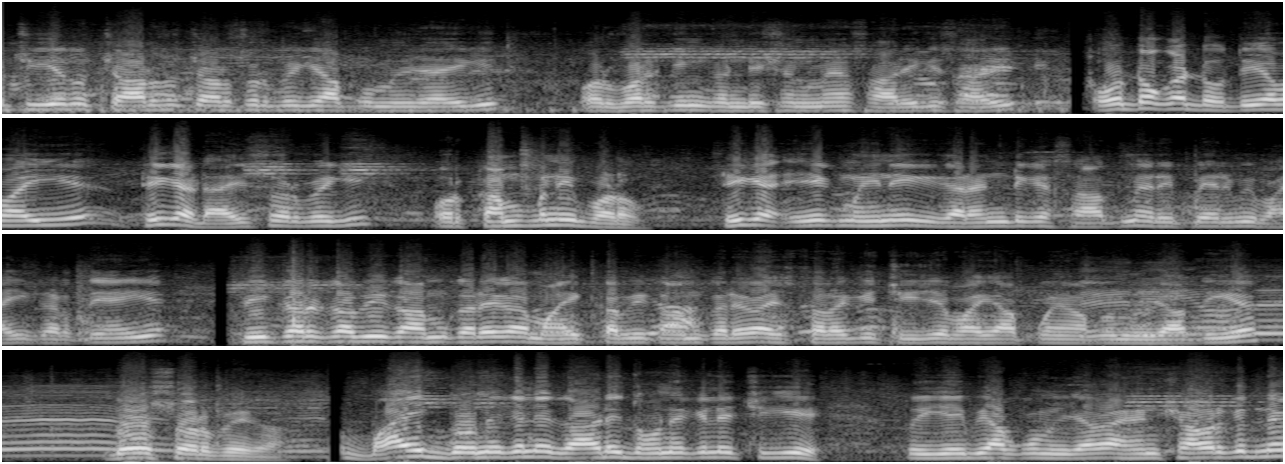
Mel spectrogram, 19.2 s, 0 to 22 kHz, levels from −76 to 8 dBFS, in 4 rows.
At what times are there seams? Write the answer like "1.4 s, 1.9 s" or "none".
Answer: 3.9 s, 10.4 s, 15.6 s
